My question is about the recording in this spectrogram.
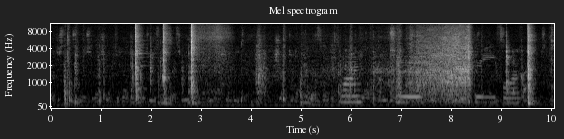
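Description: Yard signs being handled and shuffled on a counter: a few sharp clacks and knocks, and a longer rustle that swells and cuts off suddenly between about seven and eight and a half seconds in.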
